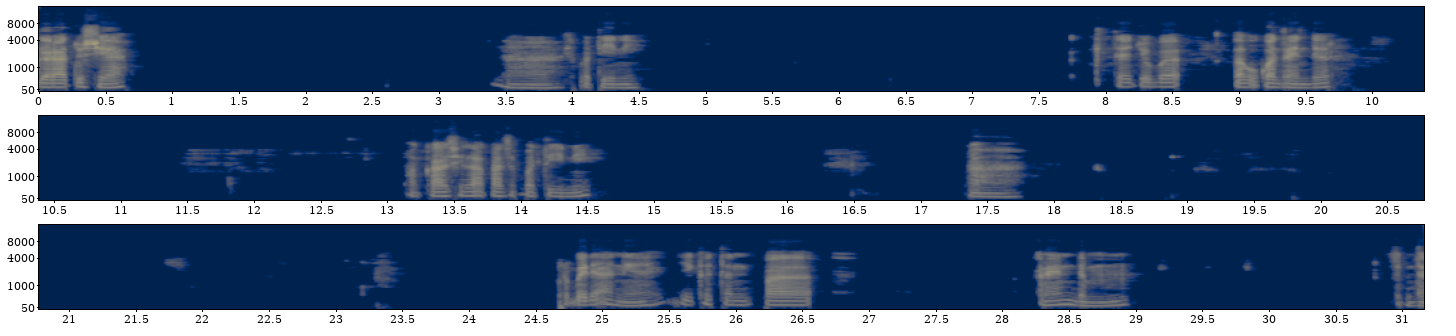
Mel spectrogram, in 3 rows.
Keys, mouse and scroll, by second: 1.6-1.9 scroll up 1, 1.9 middle click, 3.5-4.2 scroll down 1, 4.2 middle click, 5.4-8.2 scroll up 1, 9.0-9.3 scroll down 1, 9.3 F12, 11.9-13.1 scroll down 1, 13.1-13.6 scroll up 1, 14.5-14.9 scroll down 1, 14.9-17.1 scroll up 1, 21.3-22.1 scroll down 1, 22.1 scroll up 1, 22.6 middle click, 24.2 Escape, 25.5 scroll up 1, 25.6 scroll down 1, 26.2-26.7 scroll up 1, 26.7-27.2 scroll down 1, 29.1-29.5 scroll up 1.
